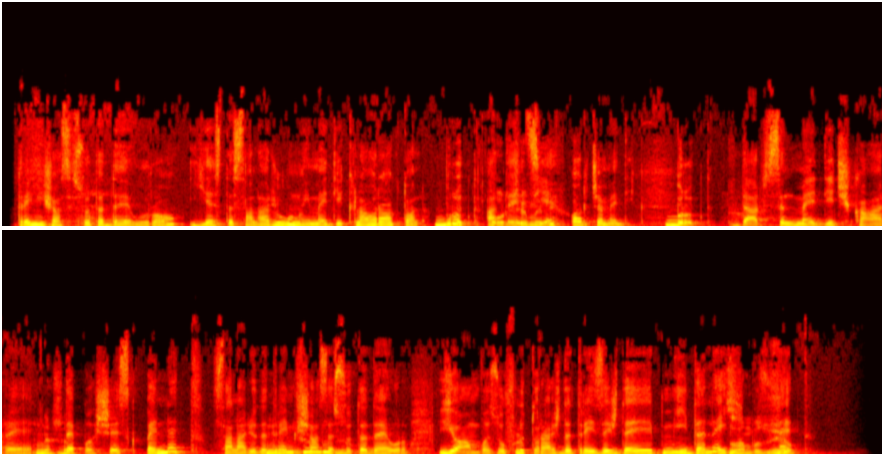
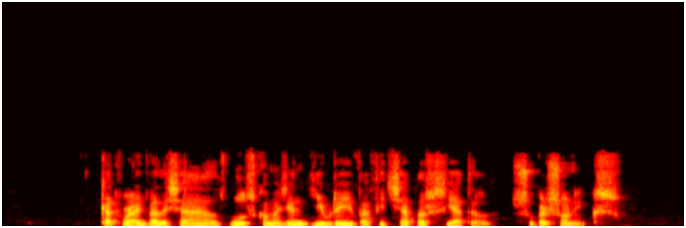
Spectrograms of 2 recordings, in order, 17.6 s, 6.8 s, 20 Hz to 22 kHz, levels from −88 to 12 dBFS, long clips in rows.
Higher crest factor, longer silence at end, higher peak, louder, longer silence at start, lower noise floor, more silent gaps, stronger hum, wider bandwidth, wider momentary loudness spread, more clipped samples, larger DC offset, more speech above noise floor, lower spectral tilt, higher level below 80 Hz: about the same, 14 dB vs 18 dB; about the same, 0.75 s vs 0.65 s; second, -6 dBFS vs -2 dBFS; about the same, -20 LUFS vs -19 LUFS; second, 0.15 s vs 1 s; second, -58 dBFS vs -79 dBFS; neither; neither; first, 14 kHz vs 7.6 kHz; second, 7 LU vs 10 LU; neither; neither; second, 38 dB vs 61 dB; about the same, -5.5 dB/octave vs -5 dB/octave; first, -42 dBFS vs -60 dBFS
